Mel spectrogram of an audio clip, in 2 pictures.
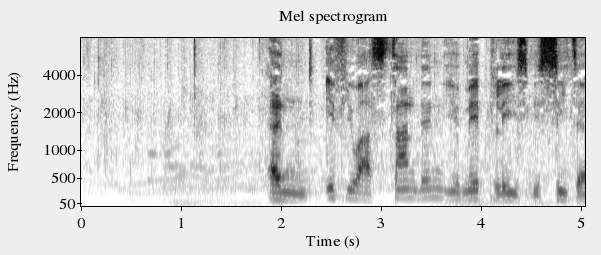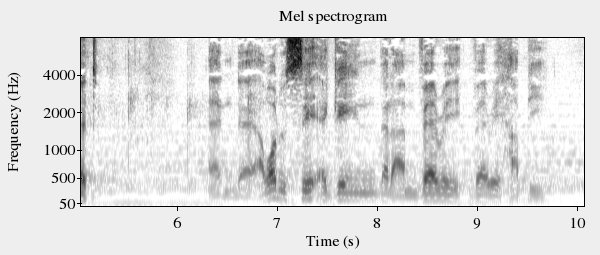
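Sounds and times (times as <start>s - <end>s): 
applause: 0.0s - 7.7s
speech: 1.8s - 5.3s, 6.4s - 9.8s.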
